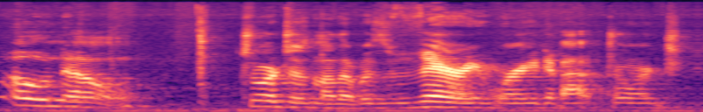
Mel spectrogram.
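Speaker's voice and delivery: ordinary delivery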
